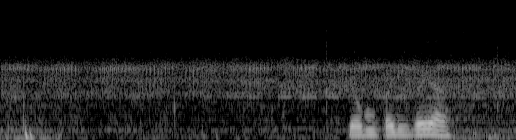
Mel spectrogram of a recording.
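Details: Frogs calling across a rice field late at night following heavy rain, heard during frog catching; a quiet stretch with a single tap, then a burst of three rapid, rasping harmonic croaks over a faint insect drone.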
